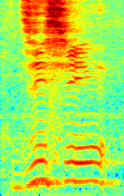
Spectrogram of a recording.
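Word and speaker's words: 地震: Jishin.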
